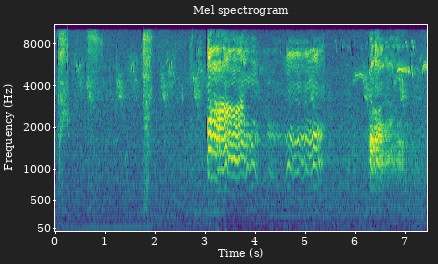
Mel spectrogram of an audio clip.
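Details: A male French Bulldog gives high, wavering, baby-like whines in three short bursts while being played with.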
